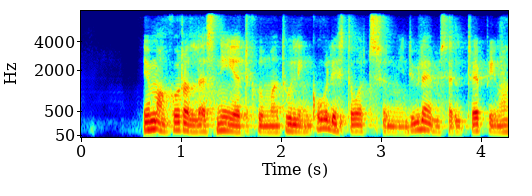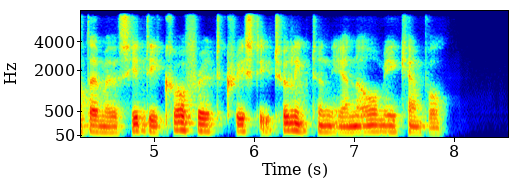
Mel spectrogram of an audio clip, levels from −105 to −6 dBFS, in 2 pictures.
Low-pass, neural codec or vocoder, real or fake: 7.2 kHz; codec, 24 kHz, 0.9 kbps, DualCodec; fake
